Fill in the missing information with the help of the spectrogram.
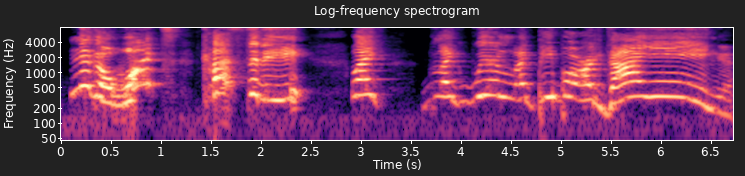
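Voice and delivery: indignant, can't believe the nerve; real incredulous rant, voice way up; outraged disbelief. Real, not acted. Reacting in disbelief to episode.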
